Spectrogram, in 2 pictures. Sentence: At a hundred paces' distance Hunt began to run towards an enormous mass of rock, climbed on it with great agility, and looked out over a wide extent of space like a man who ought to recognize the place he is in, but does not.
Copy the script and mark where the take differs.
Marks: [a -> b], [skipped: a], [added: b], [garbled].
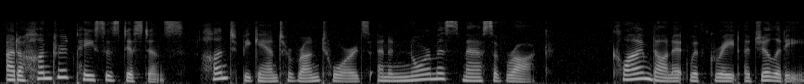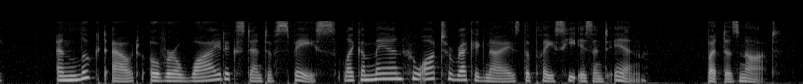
At a hundred paces' distance Hunt began to run towards an enormous mass of rock, climbed on it with great agility, and looked out over a wide extent of space like a man who ought to recognize the place he [is -> isn't] in, but does not.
